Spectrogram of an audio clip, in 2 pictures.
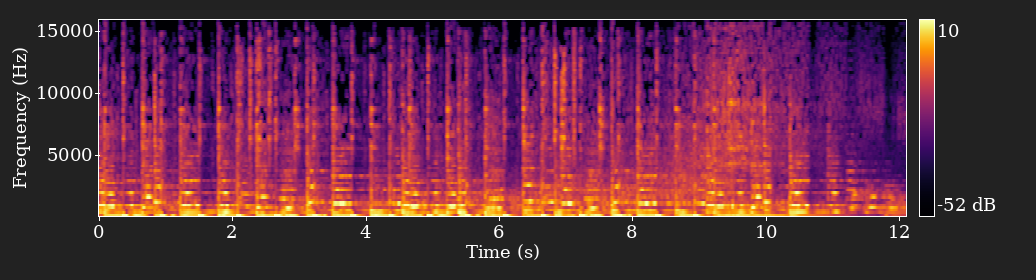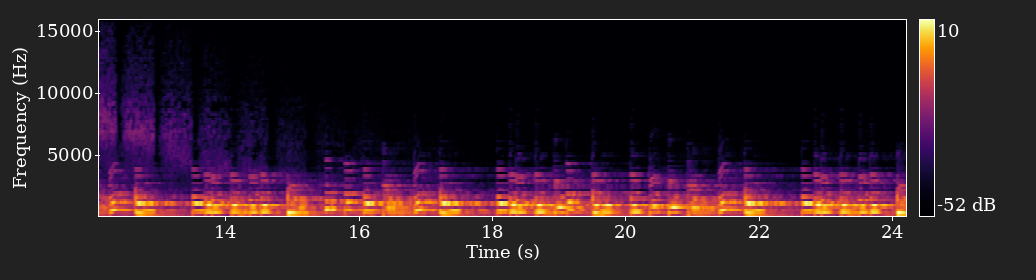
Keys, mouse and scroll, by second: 2.4 click, 5.6 click, 9.2 ctrl+x, 11.1-13.2 drag, 13.2 click, 16.4 click, 18.3 click, 22.1-24.2 drag.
